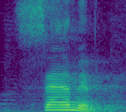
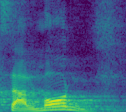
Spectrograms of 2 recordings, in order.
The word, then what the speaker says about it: salmon: i plus um i salmon salmon salmon i'll have the grilled salmon please bears love eating salmon it's not salmon the l is silent and the m-o-n is pronounced as m-i-n salmon temple temple temple thailand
